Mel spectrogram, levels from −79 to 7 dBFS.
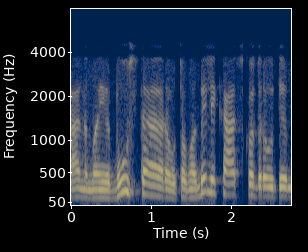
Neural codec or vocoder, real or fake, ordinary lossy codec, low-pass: none; real; MP3, 64 kbps; 7.2 kHz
